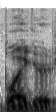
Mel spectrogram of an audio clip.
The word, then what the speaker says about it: blackguard: Although it is spelled blackguard, it's pronounced blackguard, just a heads up.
